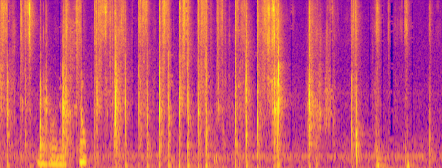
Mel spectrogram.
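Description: Tarot cards are shuffled and drawn one by one, producing quick papery riffles and crisp slaps in an irregular rhythm, close and fairly quiet, with someone speaking softly over them.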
